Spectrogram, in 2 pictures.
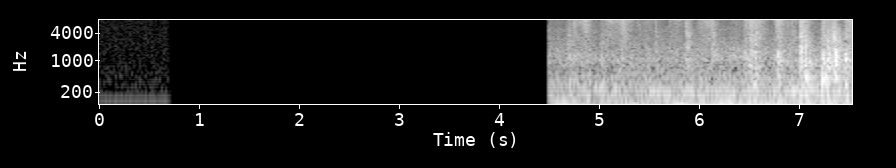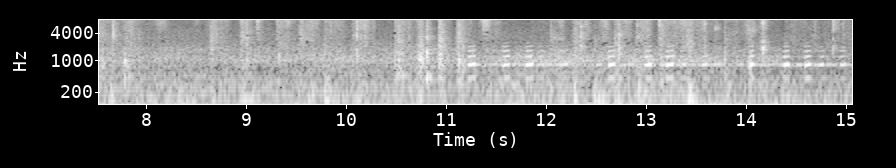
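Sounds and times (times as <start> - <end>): brush against foil tray: 4.5 - 11.6.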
